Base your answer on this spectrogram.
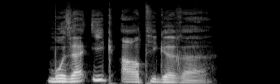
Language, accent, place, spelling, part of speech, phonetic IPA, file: German, Germany, Berlin, mosaikartigere, adjective, [mozaˈiːkˌʔaːɐ̯tɪɡəʁə], De-mosaikartigere.ogg
- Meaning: inflection of mosaikartig: 1. strong/mixed nominative/accusative feminine singular comparative degree 2. strong nominative/accusative plural comparative degree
